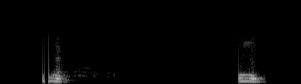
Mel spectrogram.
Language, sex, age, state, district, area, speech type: Malayalam, male, 60+, Kerala, Alappuzha, rural, conversation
